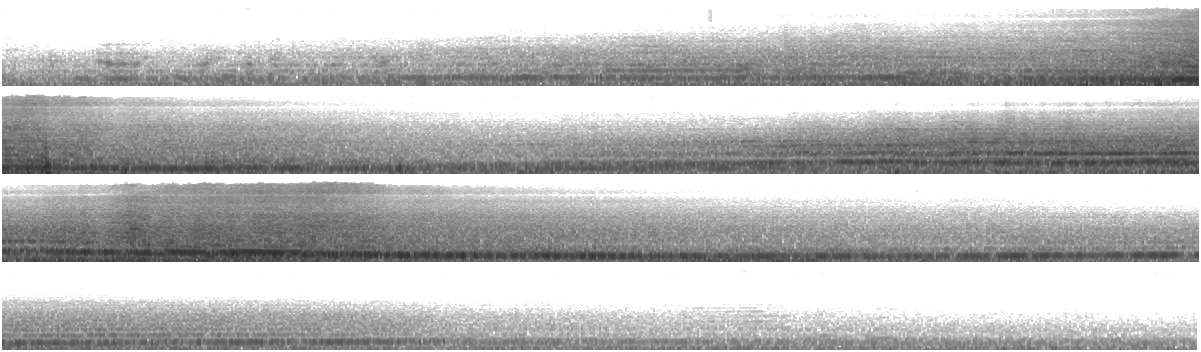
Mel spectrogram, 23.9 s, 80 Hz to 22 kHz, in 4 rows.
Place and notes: Brands Hatch GP Circuit, West Kingsdown, Longfield, UK - WSB 2003 ... Supersports ... FP ...
WSB 2003 ... Supersports ... free practice ... one point stereo to minidisk ... date correct ... time not so ..?
July 2003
